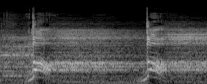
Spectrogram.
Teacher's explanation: do itu aslul lisan, pangkale ilat, itu dibanting ke geraham, kiri boleh, kanan boleh. Do. Nah, sebagian imam malah neng pucuk.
